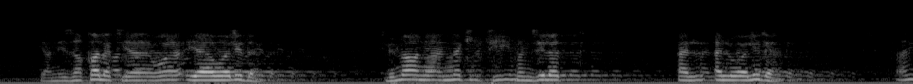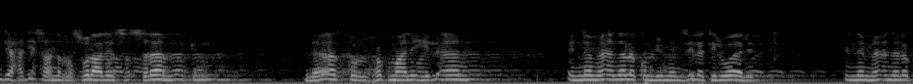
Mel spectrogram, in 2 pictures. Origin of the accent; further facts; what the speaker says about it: Egypt; وبعض أهل البلاد العربية يأخذوها علينا كمصريين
